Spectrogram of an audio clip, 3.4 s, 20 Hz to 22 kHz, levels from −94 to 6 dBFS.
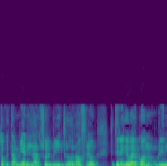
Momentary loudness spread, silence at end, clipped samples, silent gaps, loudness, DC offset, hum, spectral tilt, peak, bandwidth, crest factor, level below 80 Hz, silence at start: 7 LU; 0 s; under 0.1%; none; -27 LUFS; under 0.1%; none; -6.5 dB/octave; -12 dBFS; 8.4 kHz; 16 dB; -74 dBFS; 0 s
